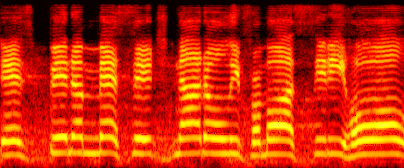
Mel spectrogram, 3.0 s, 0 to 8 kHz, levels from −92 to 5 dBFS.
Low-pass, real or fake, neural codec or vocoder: 7.2 kHz; fake; codec, 44.1 kHz, 7.8 kbps, DAC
